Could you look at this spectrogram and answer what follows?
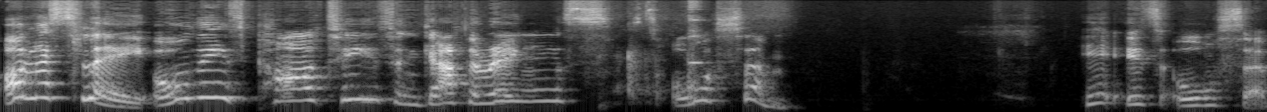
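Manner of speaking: hoarse croaking voice. Reading out messages, the speaker talks in a croaky voice. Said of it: "my voice is going croaky again now".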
